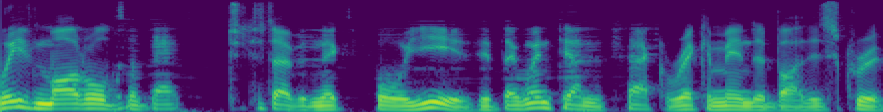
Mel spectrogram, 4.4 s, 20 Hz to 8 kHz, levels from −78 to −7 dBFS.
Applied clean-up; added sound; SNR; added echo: neural mask model DeepFilterNet 3.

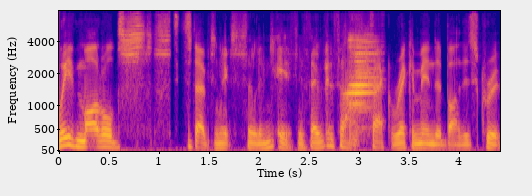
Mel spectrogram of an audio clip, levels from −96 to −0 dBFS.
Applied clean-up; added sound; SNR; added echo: neural diffusion model UNIVERSE++.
